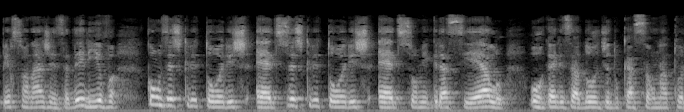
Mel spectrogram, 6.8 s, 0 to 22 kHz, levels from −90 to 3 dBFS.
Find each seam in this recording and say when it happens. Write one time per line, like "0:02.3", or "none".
0:02.9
